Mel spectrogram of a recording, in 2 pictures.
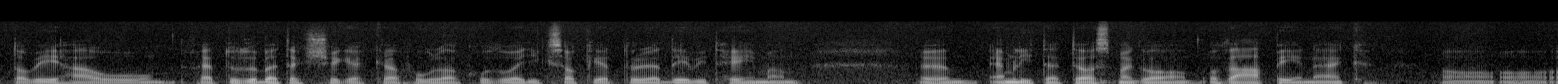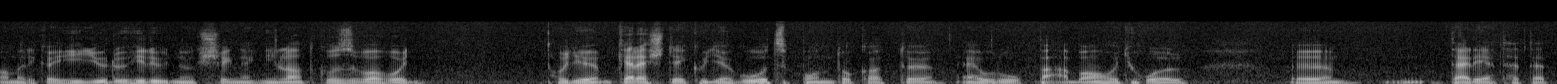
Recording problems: wrong speed and pitch; too slow and too low; 0.6 times normal speed
high frequencies cut off; noticeable; nothing above 7.5 kHz
hiss; noticeable; throughout; 20 dB below the speech

